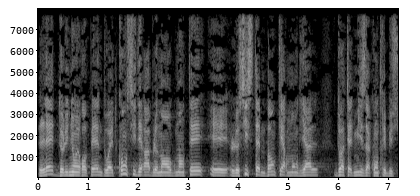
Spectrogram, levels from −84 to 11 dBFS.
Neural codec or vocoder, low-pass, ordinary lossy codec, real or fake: none; none; none; real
